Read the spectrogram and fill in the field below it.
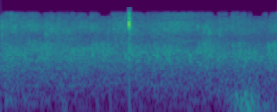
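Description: Steady applause from a church audience, a dense wash of many hands clapping at moderate volume throughout, with one sharper clap standing out near the middle.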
